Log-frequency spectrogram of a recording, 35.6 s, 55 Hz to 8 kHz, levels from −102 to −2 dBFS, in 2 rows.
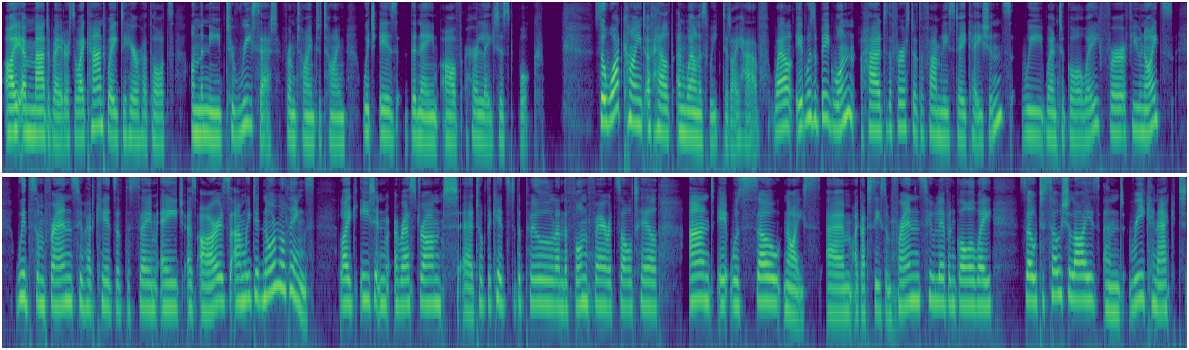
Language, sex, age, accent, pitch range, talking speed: English, female, 30-49, Irish, 155-200 Hz, 200 wpm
